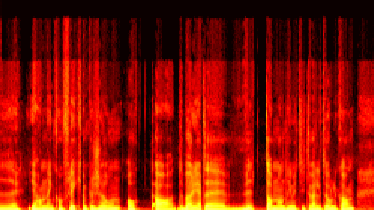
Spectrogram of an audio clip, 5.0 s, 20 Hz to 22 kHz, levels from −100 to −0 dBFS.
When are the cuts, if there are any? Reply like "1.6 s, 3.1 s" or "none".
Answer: 1.1 s, 2.0 s, 2.7 s, 3.5 s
